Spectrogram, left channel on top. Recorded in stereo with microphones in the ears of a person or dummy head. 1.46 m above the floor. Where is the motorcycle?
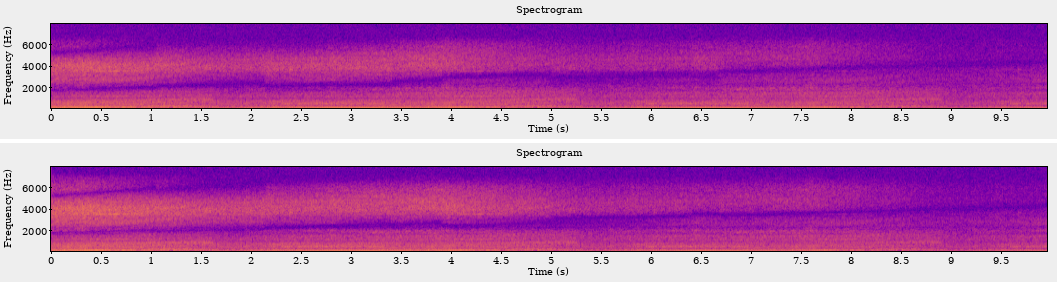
20° right (ahead or behind); by 10.0 s 5° right (ahead or behind).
